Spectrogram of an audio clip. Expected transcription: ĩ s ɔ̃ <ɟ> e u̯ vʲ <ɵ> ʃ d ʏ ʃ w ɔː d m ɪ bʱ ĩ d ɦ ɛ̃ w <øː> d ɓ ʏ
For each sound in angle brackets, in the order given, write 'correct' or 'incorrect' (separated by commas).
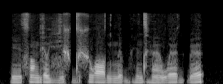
incorrect, incorrect, correct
